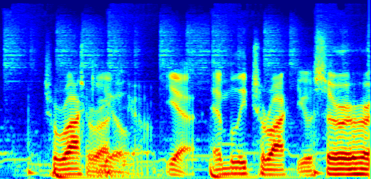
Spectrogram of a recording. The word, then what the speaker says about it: Torockio: Torockio.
